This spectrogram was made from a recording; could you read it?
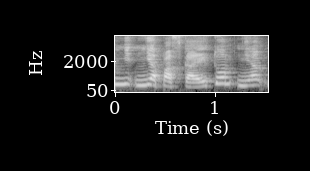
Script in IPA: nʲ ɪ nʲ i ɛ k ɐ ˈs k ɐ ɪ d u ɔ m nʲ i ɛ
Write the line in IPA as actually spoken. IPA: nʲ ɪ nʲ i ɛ p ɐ ˈs k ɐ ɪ t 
